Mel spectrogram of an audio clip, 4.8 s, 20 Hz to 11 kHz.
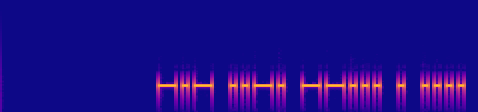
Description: Morse code, heard as a keyed tone, about 20 wpm, 700 Hz. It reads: KF7EH
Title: Speed Racing - USA 2x2 Call Signs 17wpm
